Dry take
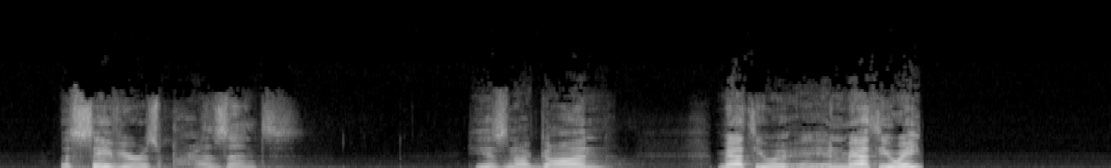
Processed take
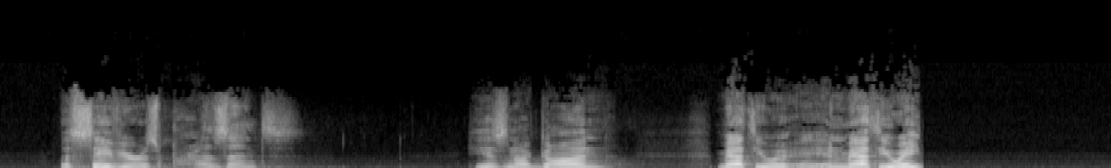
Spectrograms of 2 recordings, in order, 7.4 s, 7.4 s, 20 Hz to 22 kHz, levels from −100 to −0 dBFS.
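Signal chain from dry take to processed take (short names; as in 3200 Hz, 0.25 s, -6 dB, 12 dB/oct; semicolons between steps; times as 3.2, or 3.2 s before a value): 1.66–3.92 LPF 8200 Hz 12 dB/oct; gain +2.5 dB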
